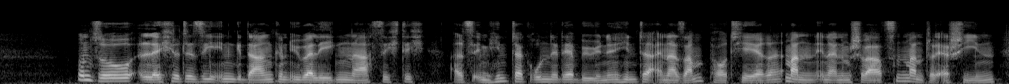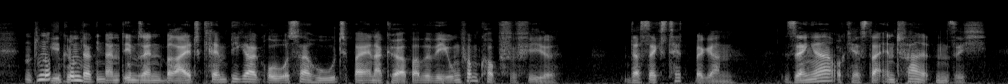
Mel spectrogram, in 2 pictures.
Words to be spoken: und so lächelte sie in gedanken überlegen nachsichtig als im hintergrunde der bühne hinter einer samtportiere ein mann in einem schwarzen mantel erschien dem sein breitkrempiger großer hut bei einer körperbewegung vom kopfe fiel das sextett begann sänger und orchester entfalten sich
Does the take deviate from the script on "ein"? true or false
true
